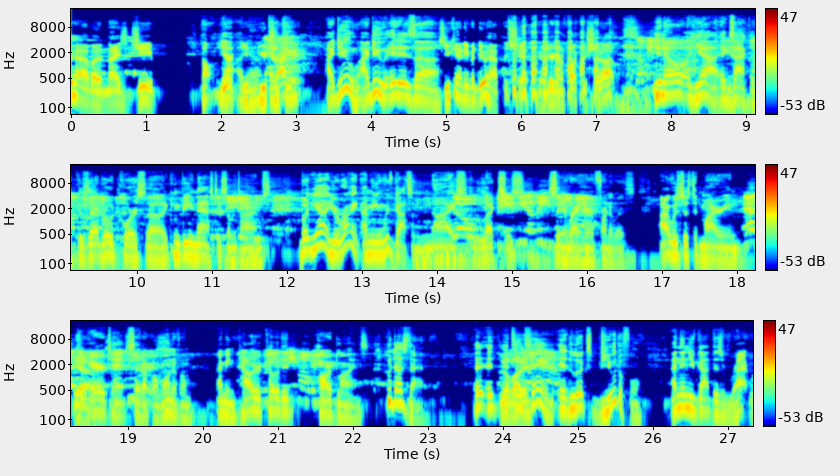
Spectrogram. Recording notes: Live from Elite Tuner Arizona.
